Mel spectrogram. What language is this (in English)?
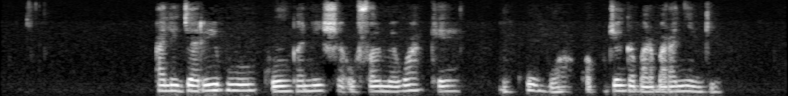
Swahili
